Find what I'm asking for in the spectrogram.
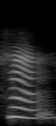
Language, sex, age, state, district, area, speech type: Gujarati, female, 18-30, Gujarat, Valsad, rural, conversation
